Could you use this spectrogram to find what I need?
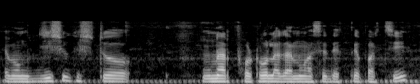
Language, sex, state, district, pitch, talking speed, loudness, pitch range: Bengali, male, Assam, Hailakandi, 135 Hz, 130 wpm, -19 LUFS, 130-150 Hz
